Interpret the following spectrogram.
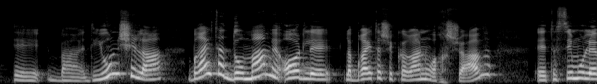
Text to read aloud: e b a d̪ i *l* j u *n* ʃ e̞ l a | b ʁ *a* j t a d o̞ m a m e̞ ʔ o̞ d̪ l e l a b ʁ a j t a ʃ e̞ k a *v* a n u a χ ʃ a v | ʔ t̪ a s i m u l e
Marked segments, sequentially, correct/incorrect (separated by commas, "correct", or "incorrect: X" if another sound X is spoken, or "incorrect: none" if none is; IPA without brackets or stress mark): incorrect: none, correct, correct, incorrect: ʁ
